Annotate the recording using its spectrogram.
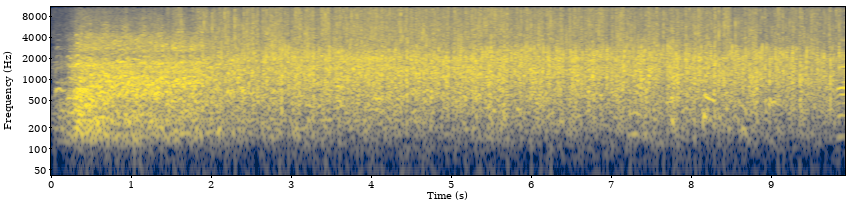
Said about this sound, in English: It's very nice that you clap, because nobody clapped when I told on them in class. It's very therapeutic for me, so thank you very much indeed.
